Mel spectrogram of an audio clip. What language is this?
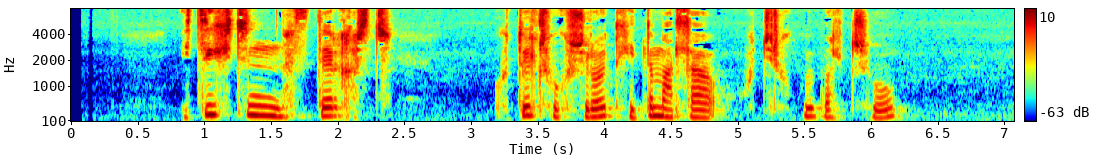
Mongolian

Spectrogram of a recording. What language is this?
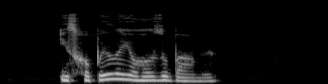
Ukrainian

